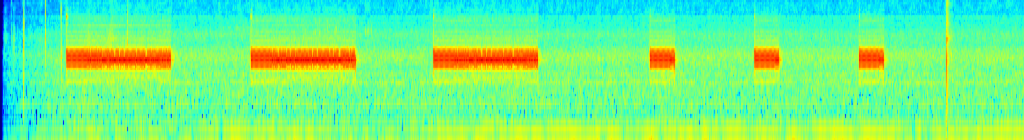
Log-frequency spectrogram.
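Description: Emergency Alert System digital header tones played through a television speaker: three long screeching data bursts about a second apart, then three short ones, over a steady low hum. This is the coded start of a National Weather Service required monthly test.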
